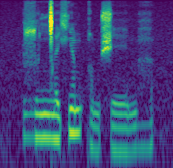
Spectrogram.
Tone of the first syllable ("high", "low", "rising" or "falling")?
high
